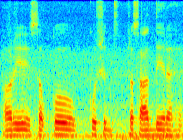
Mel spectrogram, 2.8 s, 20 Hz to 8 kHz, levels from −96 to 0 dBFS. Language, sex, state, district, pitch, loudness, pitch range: Hindi, male, Chhattisgarh, Raipur, 125 Hz, -15 LUFS, 120-130 Hz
